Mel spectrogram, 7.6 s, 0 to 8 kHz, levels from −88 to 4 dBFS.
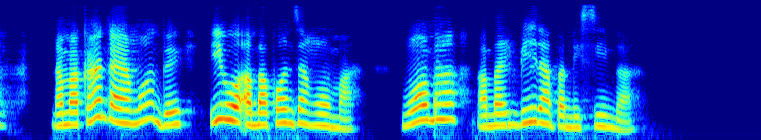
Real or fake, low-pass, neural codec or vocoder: fake; 7.2 kHz; codec, 16 kHz, about 1 kbps, DyCAST, with the encoder's durations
